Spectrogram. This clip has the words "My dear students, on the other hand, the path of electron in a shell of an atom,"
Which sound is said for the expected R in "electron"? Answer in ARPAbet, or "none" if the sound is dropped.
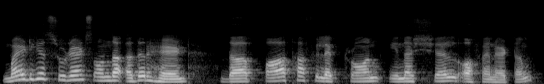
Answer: R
